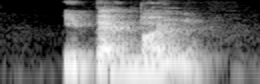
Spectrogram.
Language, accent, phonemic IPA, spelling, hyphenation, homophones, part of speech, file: French, Canada, /i.pɛʁ.bɔl/, hyperboles, hy‧per‧boles, hyperbole, noun, LL-Q150 (fra)-hyperboles.wav
- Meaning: plural of hyperbole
